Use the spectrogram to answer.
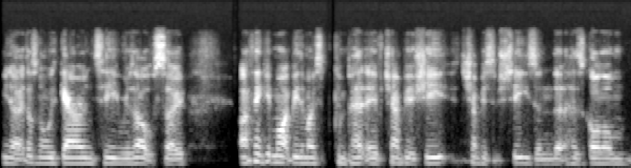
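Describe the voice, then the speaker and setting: Brief: man of middling pitch, casual fan guest, halting delivery with lots of restarts. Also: little pitch movement. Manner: hesitant, many restarts and fillers. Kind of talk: casual football chat.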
